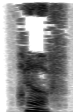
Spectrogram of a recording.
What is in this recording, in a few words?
"Half", English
